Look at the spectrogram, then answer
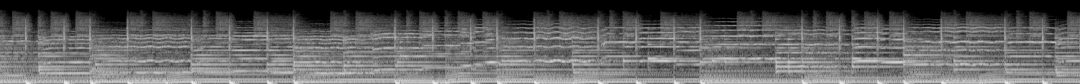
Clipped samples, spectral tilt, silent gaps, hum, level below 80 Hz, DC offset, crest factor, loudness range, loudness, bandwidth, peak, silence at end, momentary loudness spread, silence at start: under 0.1%; -4.5 dB/octave; none; none; -20 dBFS; under 0.1%; 12 dB; 1 LU; -12 LUFS; 12.5 kHz; 0 dBFS; 0 s; 2 LU; 0 s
